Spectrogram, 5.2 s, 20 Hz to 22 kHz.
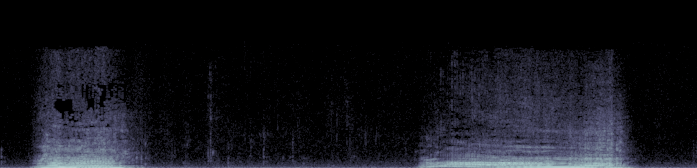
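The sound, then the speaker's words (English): A big male lion roars twice at sunset, loud and about 10 feet away, each deep rumbling call swelling and fading, with a short pause of quiet between them. “I managed to get within about 10 feet of a lion when the lions do the male lions do their big roar as the sun goes down.”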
